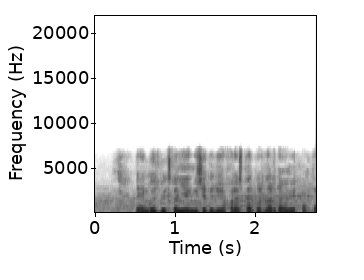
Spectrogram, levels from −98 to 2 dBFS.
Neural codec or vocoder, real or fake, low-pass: codec, 44.1 kHz, 7.8 kbps, DAC; fake; 7.2 kHz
